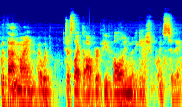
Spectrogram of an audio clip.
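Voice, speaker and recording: A man speaks very fast with a fairly low pitch and an American accent. Background noise is noticeable. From Oregon, US. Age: 30s. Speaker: police officer. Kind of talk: formal statement at a hearing. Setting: public committee meeting. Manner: formal.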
